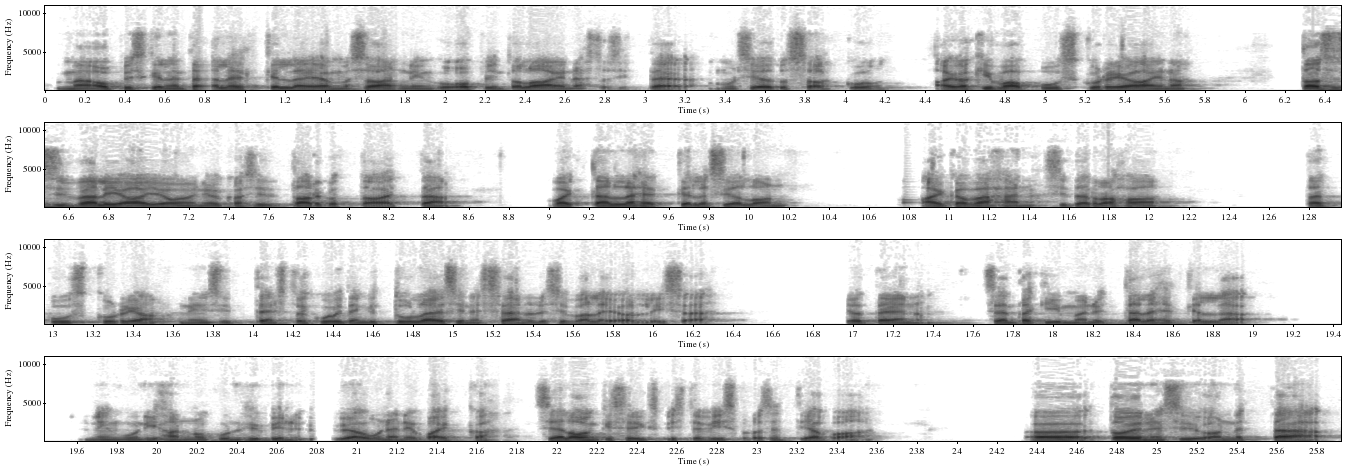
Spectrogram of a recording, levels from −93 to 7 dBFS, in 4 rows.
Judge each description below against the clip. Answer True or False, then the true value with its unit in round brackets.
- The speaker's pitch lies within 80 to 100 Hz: True (95 Hz)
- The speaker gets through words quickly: True (160 wpm)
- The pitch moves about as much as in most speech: False (1.1 semitones)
